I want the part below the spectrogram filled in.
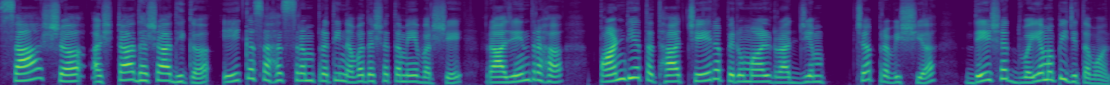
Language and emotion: Sanskrit, neutral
